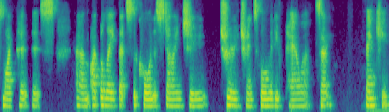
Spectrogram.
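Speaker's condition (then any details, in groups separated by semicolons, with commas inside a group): No condition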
